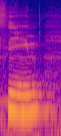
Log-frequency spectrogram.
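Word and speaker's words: Seine: that is your s-e-i-n-e please don't get confused with the pronunciation it is seen so it is not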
